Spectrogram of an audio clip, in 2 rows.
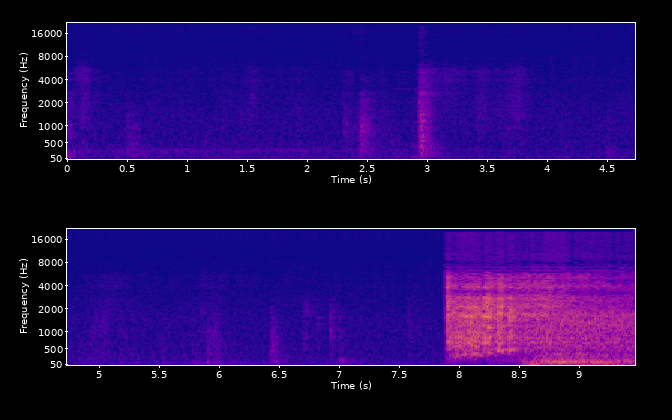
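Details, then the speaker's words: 2005 Ford Mustang GT after installing a new Ford OEM sensor replacing a cheap aftermarket one: clicks, then a clean strong start and even run; fuel pressure about 33 psi, within 33–35 spec. "sounds pretty good fuel pressure looks good within specs 33 to 35 i think is factory spec we're running about 33."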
